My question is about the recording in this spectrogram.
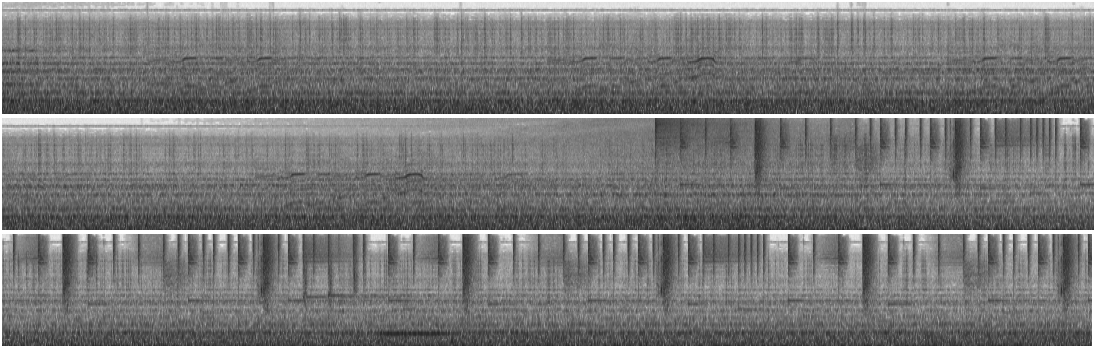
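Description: Airliner jet engines at takeoff thrust, heard from inside the cabin as a loud, steady sound through the takeoff roll and climb-out, with music playing over it. From about halfway through, sharp clicks and knocks come and go on top.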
